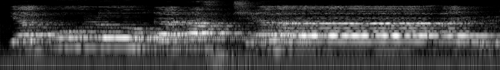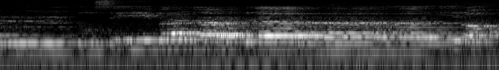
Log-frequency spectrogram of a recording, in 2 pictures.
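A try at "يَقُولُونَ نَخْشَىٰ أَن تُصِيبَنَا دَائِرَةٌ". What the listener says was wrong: Saat baca tusibana harusnya tidak boleh nempel ujung lidahnya, renggang dulu. Bukan itu yang saya koreksi, yang tusibana.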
